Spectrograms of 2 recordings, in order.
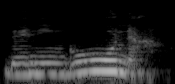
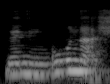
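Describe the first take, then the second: First: A slow, drawn-out coastal Ecuadorian De ninguna; slow coastal Ecuadorian drawl; coastal Ecuadorian accent. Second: De ninguna as a coastal Ecuadorian actually says it, clipped and quick; lightly imitated coastal Ecuadorian accent. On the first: Retold or imitated. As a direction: imitate a coastal Ecuadorian speaker, unbothered. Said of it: "Como dicen los costeños". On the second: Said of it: "como en realidad pronuncia".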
